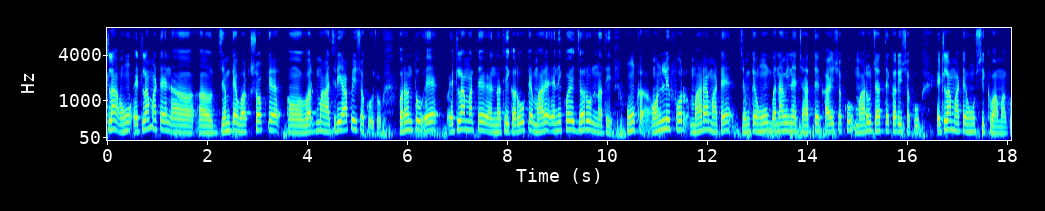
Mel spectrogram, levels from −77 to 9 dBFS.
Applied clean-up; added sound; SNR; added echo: none; none; none; none.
